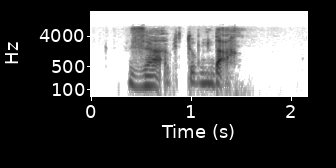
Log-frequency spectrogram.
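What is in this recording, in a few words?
Tlacochahuaya Zapotec; a piece still hanging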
